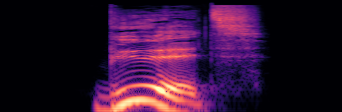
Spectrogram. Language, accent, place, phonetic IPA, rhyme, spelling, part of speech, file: German, Germany, Berlin, [byːls], -yːls, Bühls, noun, De-Bühls.ogg
- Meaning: genitive of Bühl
